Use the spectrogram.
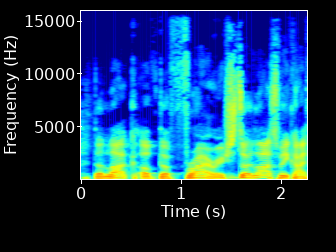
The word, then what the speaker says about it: Fryrish: Fryish. Yeah, I mean that pun doesn't make sense if you say it like that. So I'm not really sure where that confusion comes from. But yeah, Fryrish.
